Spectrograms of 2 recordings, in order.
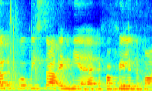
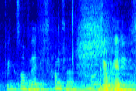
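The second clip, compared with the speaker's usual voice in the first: much softer, close and quiet; hushed joke; 4 semitones lower, 23 dB quieter than usual. Real, not acted. Host teasing the crowd to be silent, hushed voice. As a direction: drop to a near hush to tease them.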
